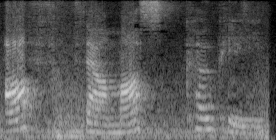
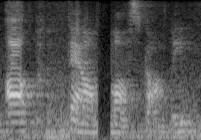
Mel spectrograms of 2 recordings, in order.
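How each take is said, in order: First: Ophthalmoscopy slowly, off-thal-mo-scopy, with an F sound; correct rhythmic pronunciation. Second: Ophthalmoscopy said with a P sound, op-thal; wrong pronunciation. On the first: Teacher models the right ophthalmoscopy after the wrong one. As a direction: let ophthalmoscopy roll with rhythm. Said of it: "nice little rhythm to it". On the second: Teacher demonstrates the embarrassing wrong ophthalmoscopy. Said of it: "please do not embarrass yourself and say". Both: Shown as a demonstration.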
